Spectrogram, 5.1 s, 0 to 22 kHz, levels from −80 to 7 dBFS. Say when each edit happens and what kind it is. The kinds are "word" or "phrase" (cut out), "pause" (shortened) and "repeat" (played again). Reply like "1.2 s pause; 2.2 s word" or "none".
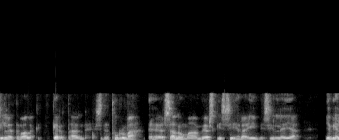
1.3 s pause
